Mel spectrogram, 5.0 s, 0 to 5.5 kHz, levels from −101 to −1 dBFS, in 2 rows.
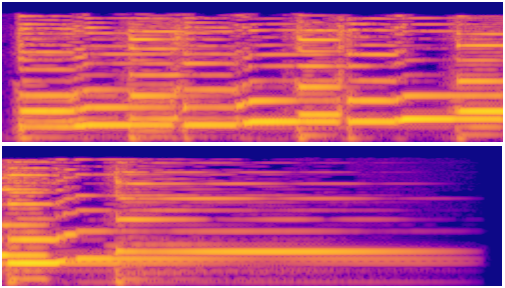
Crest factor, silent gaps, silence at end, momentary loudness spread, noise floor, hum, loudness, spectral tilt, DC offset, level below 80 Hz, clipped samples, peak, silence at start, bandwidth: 14 dB; none; 0.3 s; 10 LU; -35 dBFS; none; -14 LUFS; -8 dB/octave; under 0.1%; -44 dBFS; under 0.1%; 0 dBFS; 0.05 s; 4.5 kHz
